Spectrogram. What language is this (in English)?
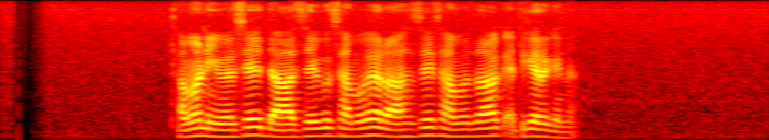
Sinhala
